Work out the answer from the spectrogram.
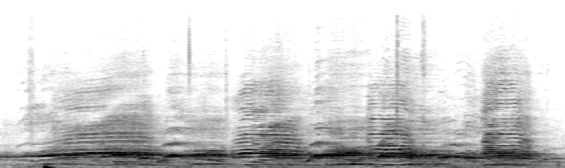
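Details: Little blue penguins at the Cincinnati Zoo, excited and waiting to be fed, call together in loud, harsh, braying bursts, several overlapping and rising in waves every second or two; a faint thump early on.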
